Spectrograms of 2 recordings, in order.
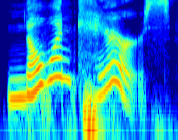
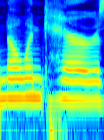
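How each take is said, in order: First: It sounds upbeat and carefree. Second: It sounds gloomy and hopeless. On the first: You are free to live as you want. "you flip the exact same sentence on its head with a different attitude" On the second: Nothing in life matters, which feels dark. "when I was going through my depression, that was my thought"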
